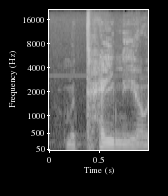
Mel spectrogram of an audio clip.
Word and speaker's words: metanoeo: Now, it's not necessarily, when you watch it online, it's not necessarily spelled that way, but trust me, it's metaneo, even though it's spelled M-E-T-A-N-O-E-O, but it's metaneo, so that meta, that first part of that means after, and neo, of course, means change.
